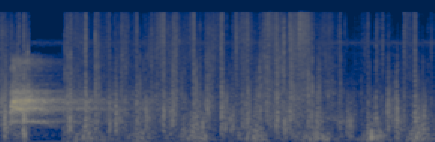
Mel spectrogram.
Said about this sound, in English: And they kept running.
